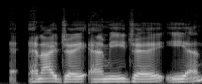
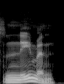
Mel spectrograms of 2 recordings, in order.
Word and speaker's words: Nijmegen: Spell it again. Nijmegen. This is a trick question. It's Nijmegen. Is that correct? Yeah, close enough. Oh, it's Neiman.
